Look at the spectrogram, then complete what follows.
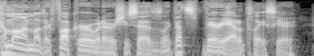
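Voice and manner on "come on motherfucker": put-on hardcore, tough-talking delivery. Retelling a movie's last scene where she gets hardcore: imitating a hardcore tough line. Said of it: "really hardcore and is like".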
